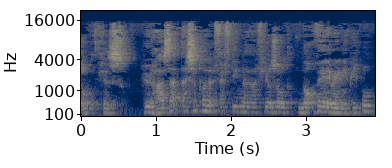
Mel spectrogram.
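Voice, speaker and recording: Talking at a very fast pace, a man with a Glaswegian accent shows ordinary pitch variation. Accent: Glaswegian Scottish. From Glasgow, Scotland. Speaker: personal trainer. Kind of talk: casual personal story to camera.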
